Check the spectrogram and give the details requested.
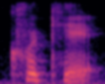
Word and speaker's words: Cricut: So it's called a cricket machine and it is pronounced cricket as in ball game.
